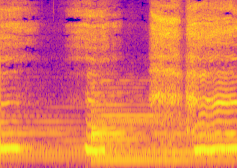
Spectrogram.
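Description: Acoustic cover song: a singer's voice over acoustic guitar holds a note, breaks off, and takes an audible breath about a second and a half in before singing again near the end.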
